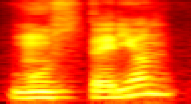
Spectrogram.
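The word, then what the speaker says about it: μυστήριον: Y esa palabra misterio, hermano, es la número strong 346. que se pronuncia musterion, que significa verdad revelada.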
